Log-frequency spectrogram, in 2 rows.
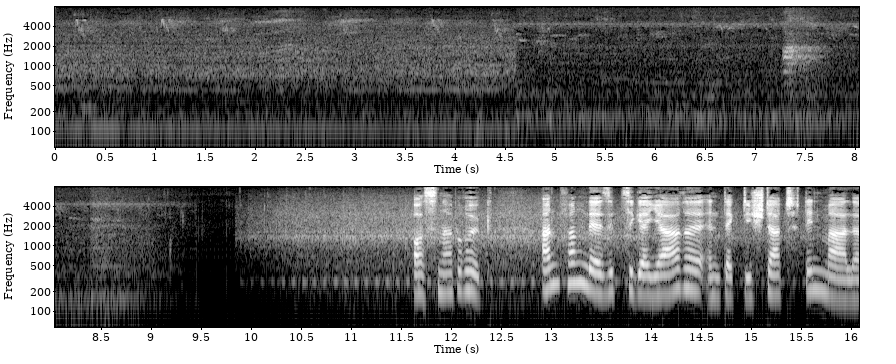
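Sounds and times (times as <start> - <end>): steady low hum: 3.2 - 16.0.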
